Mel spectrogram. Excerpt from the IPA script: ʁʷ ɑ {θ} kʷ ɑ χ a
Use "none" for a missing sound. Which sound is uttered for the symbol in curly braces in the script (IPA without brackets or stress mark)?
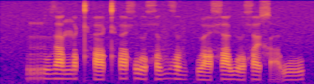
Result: v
